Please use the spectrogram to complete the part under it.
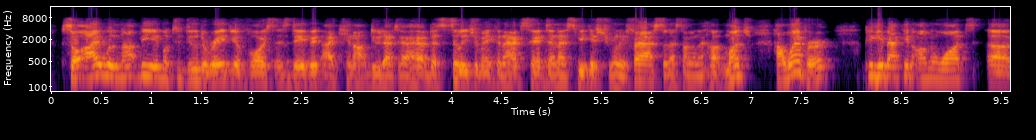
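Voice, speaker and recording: Man giving community call updates, lo-fi. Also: mid-range voice. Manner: conversational, warm thanks, many fillers and restarts. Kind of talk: online community call announcements.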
